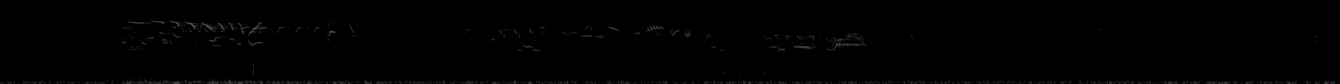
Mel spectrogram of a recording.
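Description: Small birds singing, faint: quick high chirps and trills start about a second in and thin out in the second half.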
